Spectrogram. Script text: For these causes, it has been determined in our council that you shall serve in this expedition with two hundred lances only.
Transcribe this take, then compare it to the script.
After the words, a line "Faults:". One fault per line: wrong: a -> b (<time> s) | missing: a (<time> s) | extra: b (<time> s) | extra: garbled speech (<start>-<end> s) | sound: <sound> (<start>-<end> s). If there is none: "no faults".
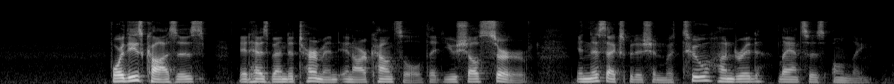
For these causes, it has been determined in our council that you shall serve in this expedition with two hundred lances only.
Faults:
no faults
